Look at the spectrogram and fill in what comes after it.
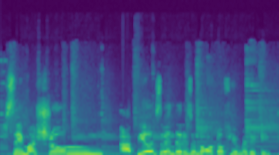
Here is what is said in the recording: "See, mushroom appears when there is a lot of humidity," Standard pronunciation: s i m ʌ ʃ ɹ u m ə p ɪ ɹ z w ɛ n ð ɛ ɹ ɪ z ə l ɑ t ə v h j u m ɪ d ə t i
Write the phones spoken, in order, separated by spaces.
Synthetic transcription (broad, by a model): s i m ʌ ʃ ɹ u m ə p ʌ ɹ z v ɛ n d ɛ ɹ ɪ z ə l ɑ t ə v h j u m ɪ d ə t i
